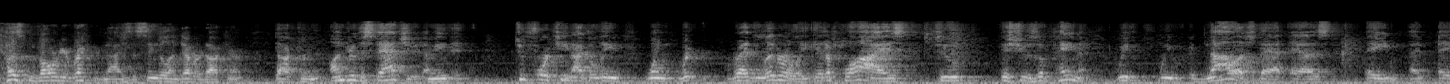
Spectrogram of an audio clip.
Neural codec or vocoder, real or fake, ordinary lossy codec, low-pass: none; real; Opus, 16 kbps; 7.2 kHz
